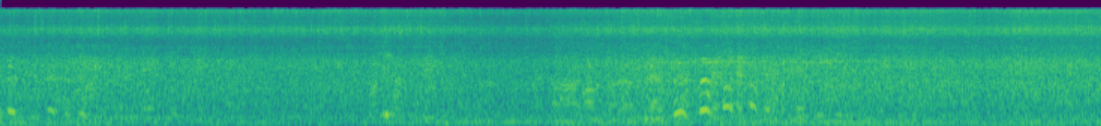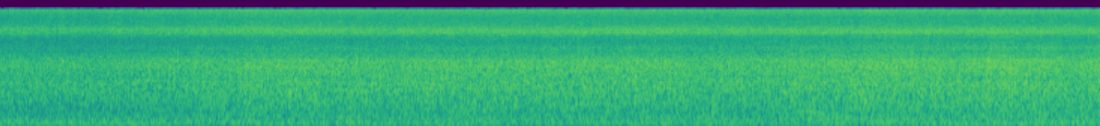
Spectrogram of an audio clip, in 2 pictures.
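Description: Floodwater rushes and churns steadily outdoors.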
